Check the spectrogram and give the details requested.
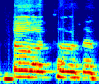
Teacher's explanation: त थ द दंतव्य होते हैं, इसको दांत, जीभ को दांत से टच करने पर निकल रहा है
